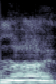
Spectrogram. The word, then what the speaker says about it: Nighy: Oh, and by the way, how do you say Bill Nighy? Nighy? Nighy? Just Nye. Like the science guy. Oh, Bill Nye? Yeah. That's how you say his name, really? The British one? Yeah. Yeah, it's Bill Nye.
